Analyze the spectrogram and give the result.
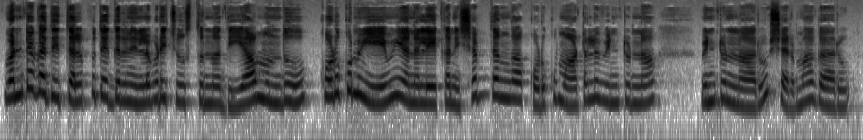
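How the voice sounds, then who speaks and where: High pitched lady reading a story aloud, steady and plain. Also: moderate pace. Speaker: story narrator. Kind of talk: storybook narration.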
